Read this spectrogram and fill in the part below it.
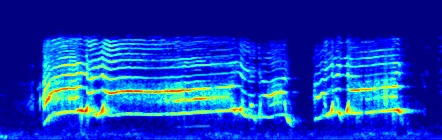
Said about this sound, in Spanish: Rápidamente Calimán despoja de sus ataduras al pobre muchacho, que se queja dolorosamente.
